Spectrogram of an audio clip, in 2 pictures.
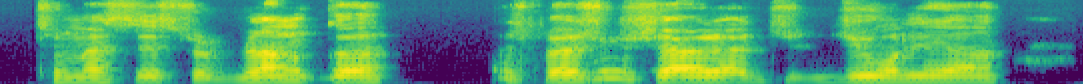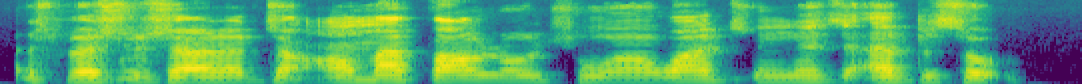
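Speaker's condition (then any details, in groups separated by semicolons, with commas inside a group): Cerebral palsy; mild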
